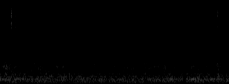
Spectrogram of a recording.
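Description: Near silence: room tone, with one faint tick just after the start.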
